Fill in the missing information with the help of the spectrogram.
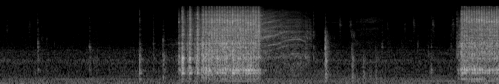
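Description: Power drill driving screws into wooden boards: two short runs of under a second each, about two seconds in and near the end, the motor's pitch falling as each run stops.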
